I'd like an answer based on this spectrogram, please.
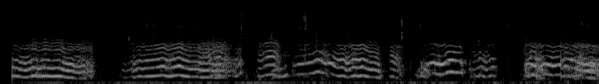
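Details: German Shorthaired Pointer puppies about six hours old give high, wavering squeaks and whines, several voices overlapping.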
